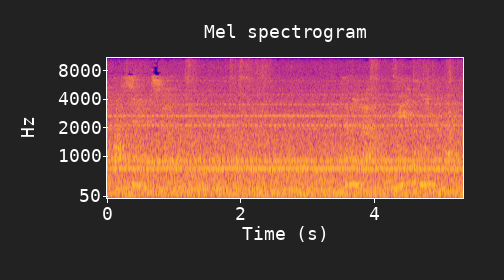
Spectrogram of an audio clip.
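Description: E4 series Max Shinkansen standing at the platform, its onboard equipment giving a steady hum with two held tones, over constant station noise.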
